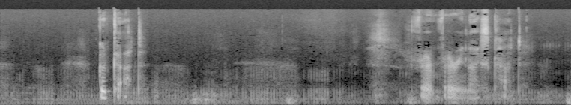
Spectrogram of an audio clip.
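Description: A cat purrs softly while being hugged, a low, steady rumble heard close up under quiet, affectionate whispered speech and a few louder movement noises.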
